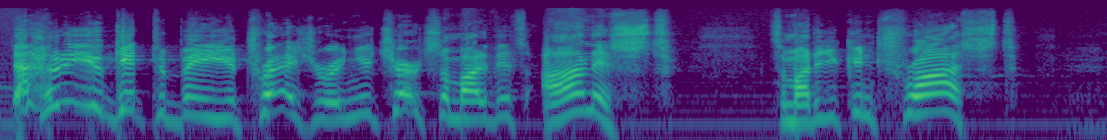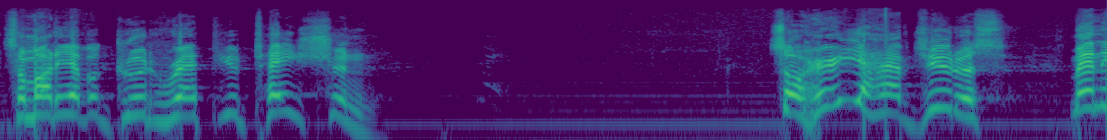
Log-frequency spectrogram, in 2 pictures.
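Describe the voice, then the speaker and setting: A male pastor preaching a sermon with emphasis, repeating rhetorical questions and swinging from soft asides to loud peaks. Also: very high voice, no echo.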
